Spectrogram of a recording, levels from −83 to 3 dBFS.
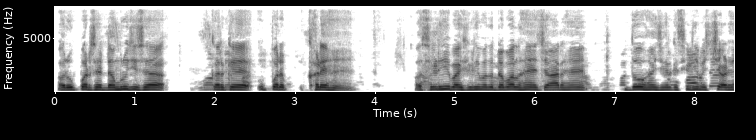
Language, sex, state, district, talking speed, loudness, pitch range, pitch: Hindi, male, Chhattisgarh, Balrampur, 185 wpm, -15 LUFS, 195-210 Hz, 205 Hz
